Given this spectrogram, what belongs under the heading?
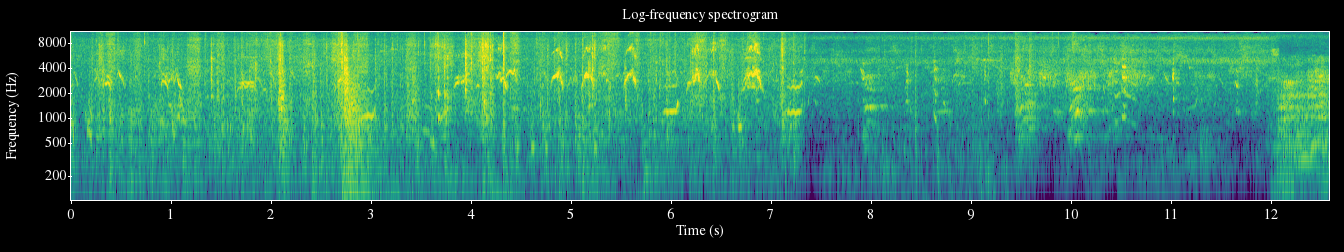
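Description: Ducks cluck and call in a busy yard, a flurry of squawks and chatter that quiets, then resumes.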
